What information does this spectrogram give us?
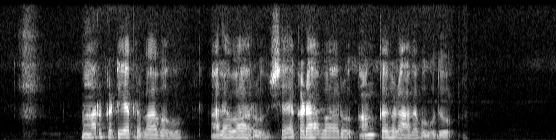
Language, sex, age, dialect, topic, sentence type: Kannada, female, 25-30, Coastal/Dakshin, banking, statement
